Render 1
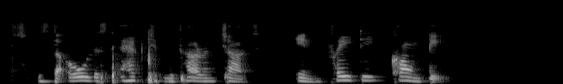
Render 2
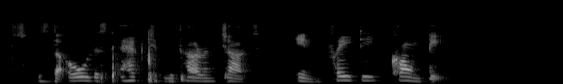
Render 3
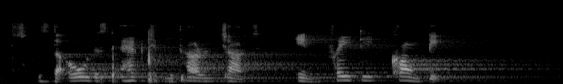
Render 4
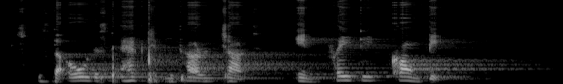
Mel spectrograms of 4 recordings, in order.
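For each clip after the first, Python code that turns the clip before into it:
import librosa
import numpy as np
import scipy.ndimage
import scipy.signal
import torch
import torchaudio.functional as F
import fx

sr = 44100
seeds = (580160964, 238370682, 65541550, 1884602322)

y1 = fx.highpass(x, sr, hz=1200.0, slope=6)
y2 = fx.quant_dither(y1, sr, seeds[0], bits=10, dither='triangular')
y2 = fx.rev_fdn(y2, sr, rt60_s=3.0, lf_ratio=1.0, hf_ratio=0.75, size_ms=19.0, drr_db=14.0)
y2 = y2 * 10.0 ** (1.0 / 20.0)
y3 = fx.noise_reduce_blind(y2, sr, reduce_db=19)
y3 = fx.sample_hold(y3, sr, seeds[1], rate_hz=18000.0, jitter_pct=0)
y3 = y3 * 10.0 ** (4.5 / 20.0)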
